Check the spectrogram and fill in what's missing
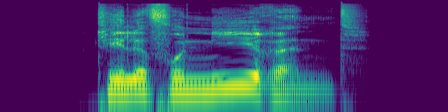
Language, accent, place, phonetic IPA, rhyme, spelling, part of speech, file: German, Germany, Berlin, [teləfoˈniːʁənt], -iːʁənt, telefonierend, verb, De-telefonierend.ogg
- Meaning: present participle of telefonieren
